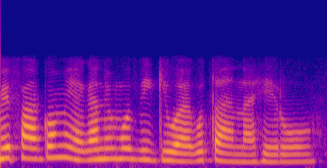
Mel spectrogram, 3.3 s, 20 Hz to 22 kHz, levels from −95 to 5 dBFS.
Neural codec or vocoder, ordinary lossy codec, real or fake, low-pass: codec, 24 kHz, 1.2 kbps, DualCodec; Opus, 16 kbps; fake; 5.4 kHz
